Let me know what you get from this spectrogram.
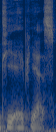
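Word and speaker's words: TTAPS: these activists listed their names spell t ta PS pronounced taps the bugle call proclaiming lights at earth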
